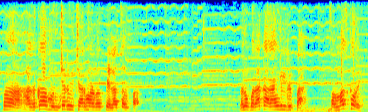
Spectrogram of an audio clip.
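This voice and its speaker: In a village comedy skit, a woman with a North Karnataka Kannada accent plays an angry wife who has left her husband, arguing and scolding. Her voice is on the high side, fairly even in intonation, and a little fast, sounding natural against faint background music.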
